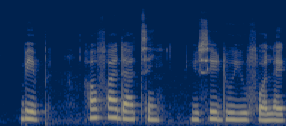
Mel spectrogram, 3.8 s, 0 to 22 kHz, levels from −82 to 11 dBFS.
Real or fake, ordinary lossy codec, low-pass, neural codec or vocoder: real; none; 19.8 kHz; none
